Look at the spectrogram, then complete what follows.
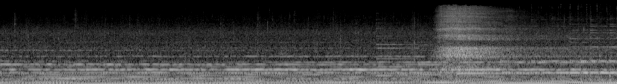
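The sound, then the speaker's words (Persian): Steady rain pours down, a dense continuous patter on a hard surface, with a low hum beneath it and a brighter burst of splashing toward the end. “بارون که میزنه دلم میخواد چترم رو بردارم برم تو خیاب”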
